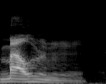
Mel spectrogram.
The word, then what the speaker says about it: Malheureux: I mean, it's the kind of name where, frankly, keeping a sharpness of its pronunciation, it's just Malheureux.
